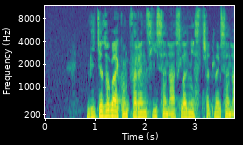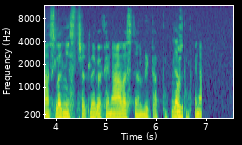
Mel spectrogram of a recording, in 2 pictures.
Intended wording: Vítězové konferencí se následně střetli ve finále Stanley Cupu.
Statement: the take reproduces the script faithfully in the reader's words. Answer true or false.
false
